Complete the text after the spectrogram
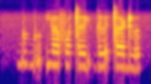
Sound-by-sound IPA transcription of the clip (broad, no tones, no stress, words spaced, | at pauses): ɡuɡṵʔ jʌfɔǀəːɾʲṵ ɡələ̰ǀʌːɖʱʊ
